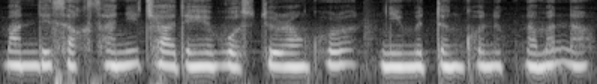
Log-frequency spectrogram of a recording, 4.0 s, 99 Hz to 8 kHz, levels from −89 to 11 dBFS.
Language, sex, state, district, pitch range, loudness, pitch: Garo, female, Meghalaya, South Garo Hills, 255-270 Hz, -12 LUFS, 260 Hz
